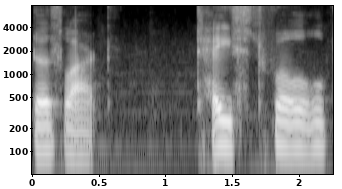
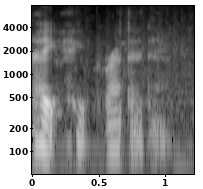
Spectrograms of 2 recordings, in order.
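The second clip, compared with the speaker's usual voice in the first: hushed, barely voiced, very quiet breathy whisper; 13 dB quieter than usual. Voicing a character nudging a companion to note something: whispering in character. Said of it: "lean over and whisper".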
